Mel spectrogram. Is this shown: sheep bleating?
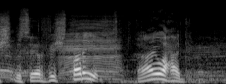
yes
